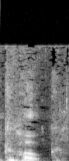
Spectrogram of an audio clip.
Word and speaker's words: Koch: That what looks like cotch or perhaps cock is pronounced coke.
